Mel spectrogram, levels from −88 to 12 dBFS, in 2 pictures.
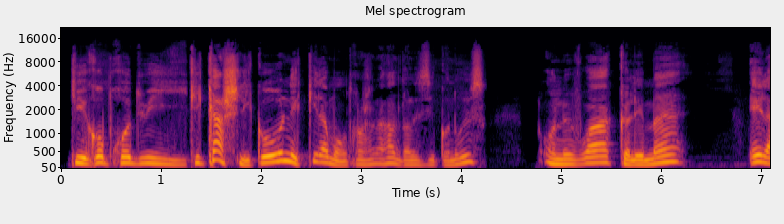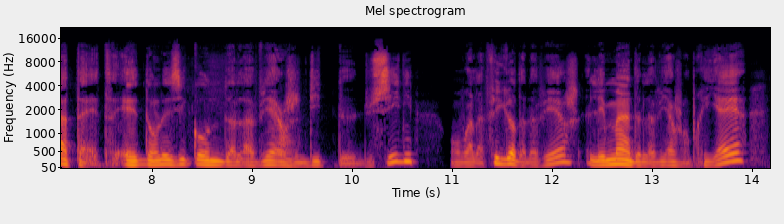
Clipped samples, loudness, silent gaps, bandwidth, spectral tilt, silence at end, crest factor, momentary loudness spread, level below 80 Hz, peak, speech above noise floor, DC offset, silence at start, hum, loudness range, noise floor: under 0.1%; -18 LUFS; none; 13.5 kHz; -6 dB/octave; 0.25 s; 16 dB; 15 LU; -56 dBFS; -2 dBFS; 43 dB; under 0.1%; 0.1 s; none; 7 LU; -60 dBFS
